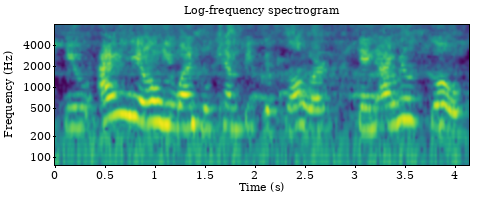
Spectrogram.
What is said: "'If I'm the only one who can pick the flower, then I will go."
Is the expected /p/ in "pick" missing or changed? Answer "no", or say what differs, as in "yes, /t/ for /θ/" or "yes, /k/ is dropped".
yes, /b/ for /p/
